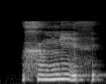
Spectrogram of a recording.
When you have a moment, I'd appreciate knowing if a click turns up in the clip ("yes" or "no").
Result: no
